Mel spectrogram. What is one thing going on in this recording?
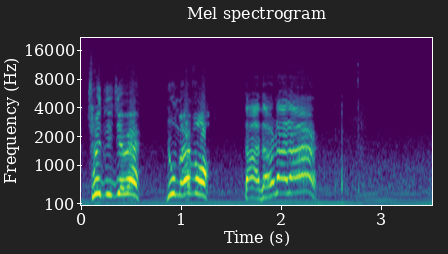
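A young man calls out urgently.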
